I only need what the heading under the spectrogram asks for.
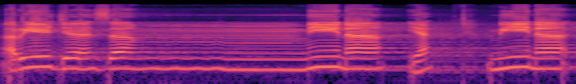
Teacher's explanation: Ini dinamakan dengan idgham bi ghunnah. Cara bacanya tanwinnya dimasukkan ke dalam bunyi mim ya, dengan cara ditahan sehingga terbentuk suara yang mendengung. Jadi idgham itu dibaca secara mendengung.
